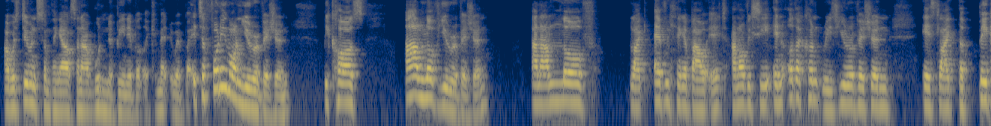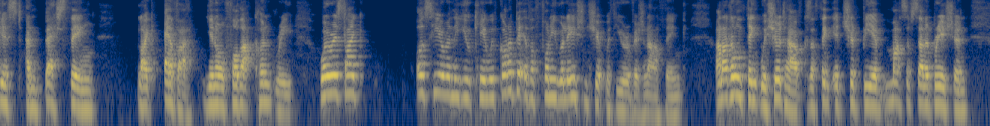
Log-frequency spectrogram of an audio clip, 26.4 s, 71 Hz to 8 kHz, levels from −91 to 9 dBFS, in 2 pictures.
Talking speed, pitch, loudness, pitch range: 200 wpm, 165 Hz, -18 LUFS, 145-195 Hz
